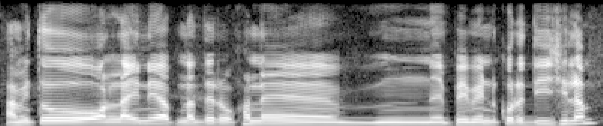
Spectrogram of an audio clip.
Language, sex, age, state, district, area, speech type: Bengali, male, 30-45, West Bengal, Birbhum, urban, spontaneous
